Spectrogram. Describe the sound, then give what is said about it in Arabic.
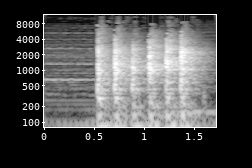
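Knuckles knock on a door in a quick, even run of sharp, loud raps that start abruptly after a quiet moment and continue to the end, with no voices. “قطع كلام الست رجاء صوت خبط على الباب”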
